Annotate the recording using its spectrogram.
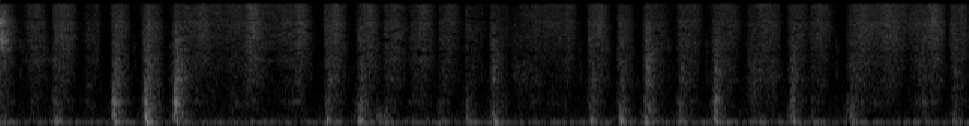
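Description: Small paintbrush stroking and dabbing paint over a ridged painted surface: a run of faint, short, irregular brush strokes, a few a second.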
